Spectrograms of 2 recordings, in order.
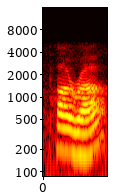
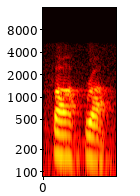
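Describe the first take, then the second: First: The word begins with a p sound. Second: The word begins with an f sound. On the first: The speaker calls it wrong. "not para" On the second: The speaker calls it right. "but Farah. The pay doesn't have a dot in it"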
